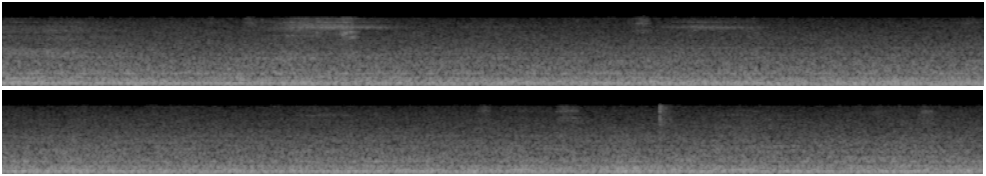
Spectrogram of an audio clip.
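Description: A marker squeaks softly as it writes on metal.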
